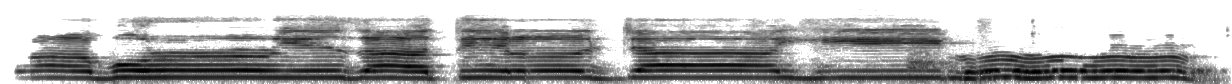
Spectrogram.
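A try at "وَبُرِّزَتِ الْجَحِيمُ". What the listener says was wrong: Huruf yang berharakat miring begitu jangan dipanjang-panjangkan, jangan tertahan.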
